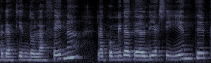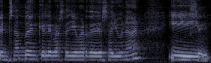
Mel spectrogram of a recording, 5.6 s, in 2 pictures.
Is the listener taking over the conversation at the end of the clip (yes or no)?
no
